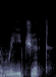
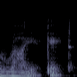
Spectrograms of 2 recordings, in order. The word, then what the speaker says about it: Reigate: the real pronunciation so I had known it in my youth as the region Squires that however is incorrect it is actually the Ry gate Squires a town in Su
